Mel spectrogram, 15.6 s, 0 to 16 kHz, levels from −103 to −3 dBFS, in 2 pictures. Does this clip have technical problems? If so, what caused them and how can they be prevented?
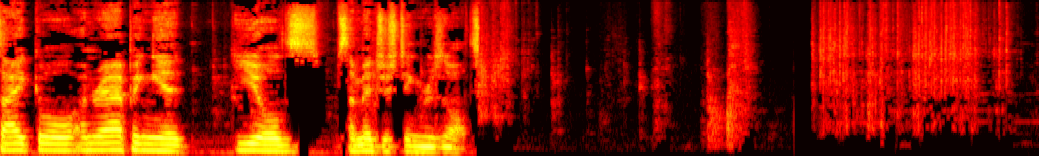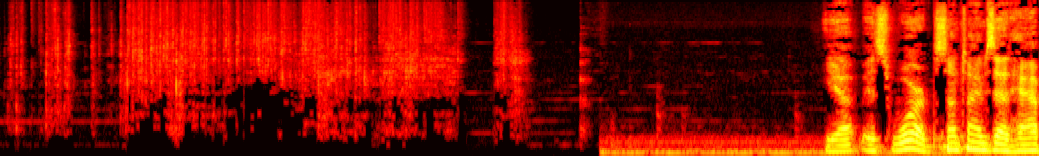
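Yes. A noise suppressor applied to music or sounds runs through the whole clip. A speech-oriented suppressor stays active and treats sustained material, ambience and decays as noise, pulling them down by a few decibels. Onsets pass while held sound sinks, so the level pumps and thins from moment to moment. To prevent it, disable or bypass speech noise suppression whenever the source is not speech.

Sound cut by the noise suppressor occurs from 1.38 to 1.79 s and again from 2.39 to 2.54 s. In these stretches the suppressor misjudged the material as noise and cut it much harder than elsewhere, by about 18 dB at the deepest point in the first and about 17 dB in the second. Steady or decaying sound drops away in each gap, and its tail is cut short. To prevent this, turn off the suppressor or set a much gentler reduction limit for non-speech audio.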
